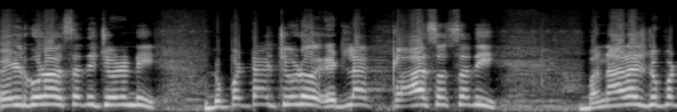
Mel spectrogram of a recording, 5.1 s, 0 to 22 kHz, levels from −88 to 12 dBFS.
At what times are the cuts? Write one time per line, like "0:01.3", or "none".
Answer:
none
